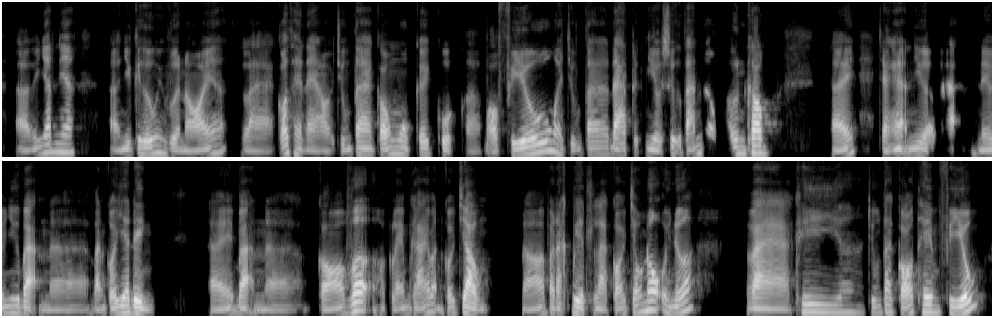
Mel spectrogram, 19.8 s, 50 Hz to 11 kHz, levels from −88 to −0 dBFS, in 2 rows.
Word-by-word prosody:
À, 100 - -5
thứ 120 - -9
nhất 170 +6 -1
nhá, 175 -1 -2 0.3
à, 105 - -7
như 120 +4 -4
cái 140 - -2
hướng 140 +3 +2
mình 160 -2 -4
vừa 115 -4 -3
nói 105 +4 -1
á, 160 +3 -6 0.2
là 100 -3 -8
có - - +2
thể 135 -6 -5
nào 100 -3 -5
chúng 115 +1 -9
ta 125 -1 0
có 120 0 +2
một 135 -2 -3
cái 130 +1 -2
cuộc, - - -3
à, 95 - -13
bỏ 95 - -1
phiếu 150 +10 +4
mà 180 - -2
chúng 115 0 -11
ta 130 +1 -4
đạt 120 -2 +2
được - - -12
nhiều 110 -3 -3
sự - - -4
tán - - -1
đồng - - -7
hơn 145 0 -1
không? 155 0 +8 0.7
Đấy, - - 0 0.3
chẳng - - -2
hạn - - +1
như - - -2
là - - -1 0.2
bạn 425 - -1 0.2
nếu 110 +2 -3
như 140 +1 -2
bạn, 135 - +4
à, 95 -1 -9
bạn - - -4
có - - 0
gia 145 +4 +5
đình, 125 -7 +6 0.6
đấy, 105 +4 -2
bạn, 100 - 0
à, 95 -1 -9 0.2
có 105 +4 +2
vợ 180 +8 +7
hoặc 115 - -15
là - - -4
em 115 - -5
gái 115 -2 -2
bạn - - -3
có 125 - -2
chồng, 120 -4 +5 0.3
đó, - - -2
và - - 0
đặc - - -3
biệt 130 -3 +2
là 110 -2 -1
có 110 +3 -2
cháu 145 +3 -1
nội 190 -5 +5
nữa, 170 - +2 0.5
và 110 -2 +3
khi, 160 0 -1
a, 150 0 -7
chúng 135 +1 -7
ta 155 - 0
có 150 - +4
thêm 155 -2 +4
phiếu 145 - +6
125 Hz, 240 wpm, -23 LUFS, 110-150 Hz, 0.7 s, không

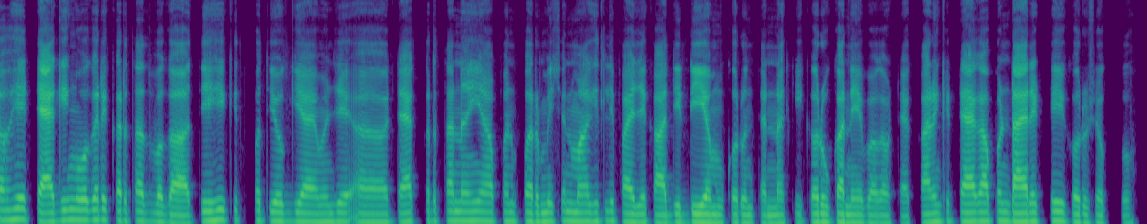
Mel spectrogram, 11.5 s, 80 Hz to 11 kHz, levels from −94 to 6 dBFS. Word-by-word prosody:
हे 155 - +3
टॅगिंग 135 +4 +5
वगैरे 150 0 +2
करतात 135 -1 -2
बघा, 120 -2 +1 0.2
तेही 135 +2 +2
कितपत 140 -1 -9
योग्य 130 -1 0
आहे? 120 -1 +2
म्हणजे 125 +1 -1
अं, 120 -1 -1
टॅग 125 0 +2
करतानाही 135 0 -1
आपण 130 0 -4
परमिशन 130 +1 -1
मागितली 130 +1 -1
पाहिजे 120 -1 +2
का? 115 -2 -1
आधी 110 +2 0
डीएम 115 -1 +4
करून 115 -1 -2
त्यांना, 110 0 -2
की 115 -1 -9
करू 120 -1 +2
का 120 - +4
नाही 115 0 0
बघा 110 0 -2
टॅग? 105 0 -5
कारण 120 +1 +1
की 130 +2 -8
टॅग 130 0 +4
आपण 135 0 -3
डायरेक्ट 125 +1 +4
ही 135 -1 +2
करू 115 -1 -1
शकतो. 110 0 -9
125 Hz, 190 wpm, -24 LUFS, 120-135 Hz, 0.2 s, टॅगिंग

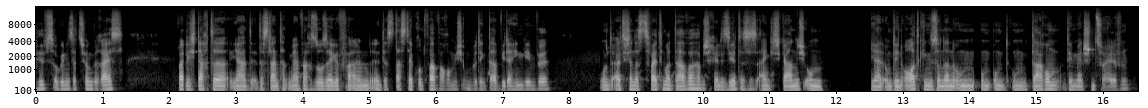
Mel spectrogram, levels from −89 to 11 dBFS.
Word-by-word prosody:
Hilfsorganisation 125 0 -2
gereist, 120 +2 +2 0.8
weil 120 - +6
ich 110 -2 -1
dachte, 115 -1 +4
ja, 110 -1 +2
da 105 - -7
das - - 0
Land 105 0 +2
hat - - -5
mir 115 - -1
einfach 115 0 -1
so 115 0 0
sehr 110 0 +4
gefallen, 110 0 0
äh, - - -1
dass - - -3
das - - +1
der - - +1
Grund 120 -2 -7
war, 115 -1 +5
warum 115 0 -7
ich - - -5
unbedingt 115 -1 -9
da 110 - +1
wieder 115 0 +1
hingehen 120 +1 -6
will. 125 0 0 0.7
Und 115 -2 -3
als 120 0 +2
ich - - +2
dann 120 -1 +1
das 115 0 0
zweite 115 +3 +2
Mal 125 - +3
da 110 -1 +2
war, 130 0 +3
habe 125 0 -2
ich 125 - -1
realisiert, 110 +1 -1
dass 115 - 0
es 115 - -1
eigentlich 110 0 -2
gar 105 0 +3
nicht 110 0 0
um 105 -2 0 0.7
ja, 105 0 +1
um 105 - -2
den 105 0 +1
Ort 120 +2 +4
ging, 115 -1 -1
sondern 110 0 +3
um 110 0 +1
um 110 +1 -2
um 110 -1 -3
d - - -13
um 110 -1 -4
darum, 115 +3 +1
den 110 - -4
Menschen 110 +1 +1
zu - - -4
helfen. 130 +6 -6
115 Hz, 225 wpm, -28 LUFS, 110-120 Hz, 0.8 s, weil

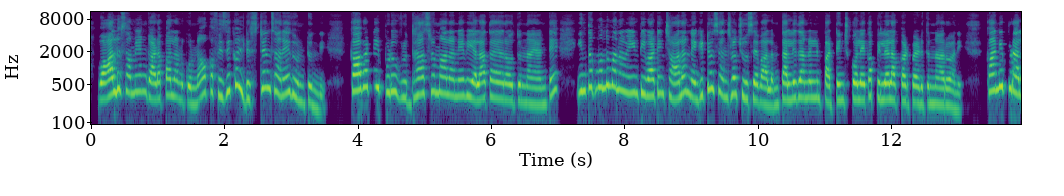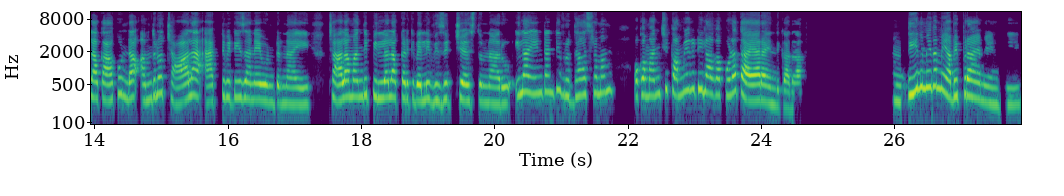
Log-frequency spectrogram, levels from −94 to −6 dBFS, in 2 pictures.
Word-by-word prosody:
వాళ్ళు 320 +9 +5
సమయం 365 +1 -4
గడపాలనుకున్నా 270 -4 -2
ఒక 365 - -5
ఫిజికల్ 380 - +1
డిస్టెన్స్ 415 +10 -3
అనేదుంటుంది. 245 - -3 0.5
కాబట్టి 445 +4 +3
ఇప్పుడు 370 -3 -2
వృద్ధాశ్రమాలనేవి 320 +1 -3
ఎలా 260 +2 +3
తయారవుతున్నాయంటే 250 -2 -3 0.4
ఇంతకు 420 +2 -1
ముందు 460 +2 +2
మనమేంటి 355 -4 -2
వాటిని 335 +2 0
చాలా 275 +6 0
నెగెటివ్ 315 +10 0
సెన్స్‌లో 330 0 -1
చూసేవాళ్ళం. 235 -7 -1
తల్లిదండ్రులని 280 +1 0
పట్టించుకోలేక 255 +3 +1
పిల్లలక్కడ 260 -2 +1
పెడుతున్నారు 225 -2 -2
అని. 170 -2 -9 0.4
కానీ 395 +3 +4
ఇప్పుడలా 345 -10 +3
కాకుండా 280 +2 +1 0.2
అందులో 305 +7 -1 0.2
చాలా 255 +8 +2 0.2
యాక్టివిటీస్ 285 +3 -2
అనేవుంటున్నాయి. 230 -4 0 0.4
చాలా 270 +3 +5
మంది 300 +2 -1
పిల్లలు 290 +1 +2
అక్కడికి 270 -2 -1
వెళ్లి 265 +2 +2
విజిట్ 265 +2 -4
చేస్తున్నారు. 235 -3 +1 0.2
ఇలా 370 +1 +4
ఏంటంటే 365 +2 -3
వృద్ధాశ్రమం 330 +5 -3 0.4
ఒక 325 - +2
మంచి 335 +6 -2
కమ్యూనిటీలాగా 360 -1 0
కూడా 325 +3 +3
తయారయింది 245 -5 +6
కదా! 180 -1 -3 1.4
హ్మ్. 245 -1 -3
దీని 400 +7 +7
మీద 450 +1 +5
మీ - - +1
అభిప్రాయమేంటి? 260 - 0
285 Hz, 115 wpm, -25 LUFS, 250-345 Hz, 1.4 s, దీని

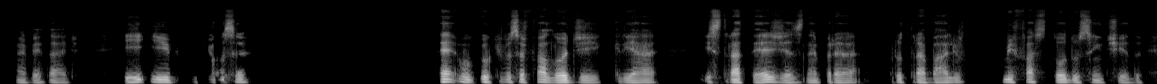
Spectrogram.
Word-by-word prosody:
É 100 -2 -7
verdade, 95 -1 -8 0.4
e 105 +3 +3
e 110 -4 +4
o 105 0 -16
que 105 - -14
você 110 0 -1 1.9
é, 125 -1 +7
o 110 -5 +1
o 115 - +5
que 105 - -17
você 110 +1 +2
falou 105 -2 +6
de 95 -2 -3
criar 95 0 -2 0.5
estratégias, 95 -3 +2
né, 95 0 -3
pra 95 -2 -4 0.2
para 105 - -5
o - - -5
trabalho 100 0 -2 0.4
me 115 -1 +2
faz 110 0 -2
todo 105 -2 +2
o 95 - -1
sentido 90 -2 -6
100 Hz, 135 wpm, -25 LUFS, 95-110 Hz, 1.9 s, é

